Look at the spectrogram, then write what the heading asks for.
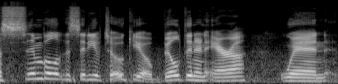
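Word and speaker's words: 東京: It's a symbol of the city of Tokyo, built in an era when the name Edo changed to the name that we know today, Tokyo.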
